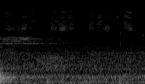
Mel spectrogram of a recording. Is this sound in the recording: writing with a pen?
yes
